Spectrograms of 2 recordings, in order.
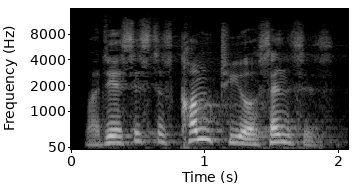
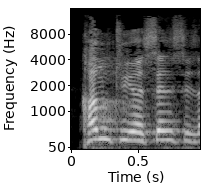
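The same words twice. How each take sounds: First: Soft, slow appeal; subdued plea. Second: Higher, forceful appeal; raised exhortation. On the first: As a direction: plead slowly, holding the volume down. First, softer take of plea. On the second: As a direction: urge the congregation with a raised voice. Repeats plea with raised voice. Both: Real, not acted.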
